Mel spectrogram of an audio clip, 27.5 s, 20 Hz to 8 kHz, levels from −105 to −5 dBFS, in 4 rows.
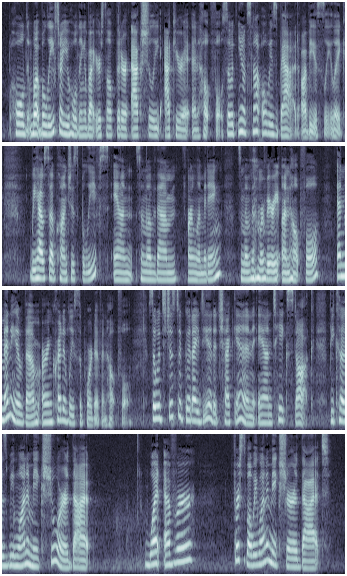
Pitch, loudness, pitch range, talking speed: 195 Hz, -24 LUFS, 165-240 Hz, 170 wpm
